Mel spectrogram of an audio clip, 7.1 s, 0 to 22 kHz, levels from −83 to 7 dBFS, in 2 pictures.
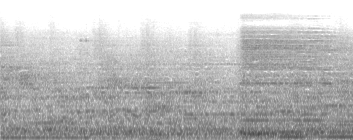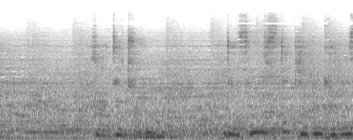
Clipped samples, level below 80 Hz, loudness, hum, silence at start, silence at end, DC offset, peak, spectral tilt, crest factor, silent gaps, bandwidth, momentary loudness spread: under 0.1%; -40 dBFS; -26 LUFS; none; 0 s; 0 s; 0.1%; -10 dBFS; -5 dB/octave; 16 dB; none; 14.5 kHz; 9 LU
